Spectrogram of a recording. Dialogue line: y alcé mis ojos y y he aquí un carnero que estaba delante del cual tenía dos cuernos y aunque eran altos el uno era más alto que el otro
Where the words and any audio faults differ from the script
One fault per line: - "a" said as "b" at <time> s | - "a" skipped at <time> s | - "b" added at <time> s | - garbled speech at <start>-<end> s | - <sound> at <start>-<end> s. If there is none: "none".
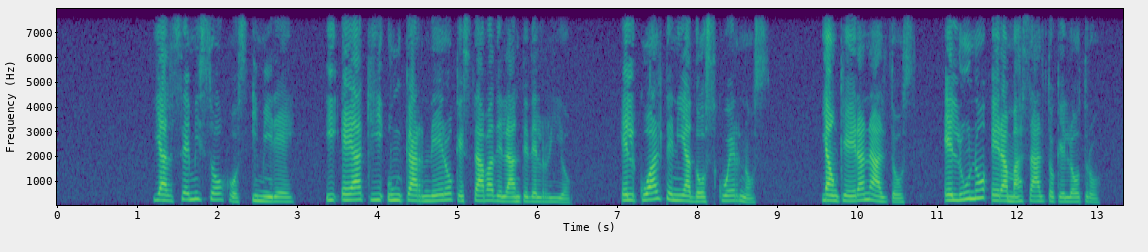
- "miré" added at 2.5 s
- "río el" added at 6.1 s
